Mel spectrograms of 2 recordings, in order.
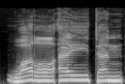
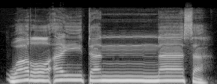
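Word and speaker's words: وَرَأَيْتَ: Kalau ada ayat didahului oleh huruf wau monyong dulu. Waroaitan agar mudah. Waroitan. seperti itu. Nah, hati-hati ketika mengucap huruf ro jangan dibaca monyong.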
